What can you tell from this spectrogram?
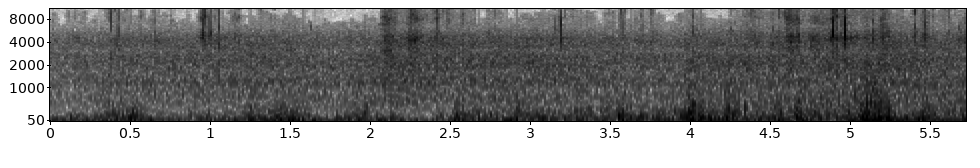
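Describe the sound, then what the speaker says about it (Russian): Strong wind gusts buffet the microphone outdoors at a lake during a warm spring front, a loud rumbling roar swelling and easing in waves, with faint scattered ticks of movement. "Ветрюган сегодня еще сильнее, чем в прошлый раз."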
